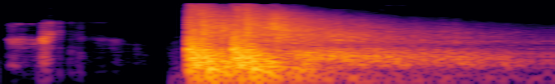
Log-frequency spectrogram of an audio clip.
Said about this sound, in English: Oh, shit. What the hell? They just shot another guy.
